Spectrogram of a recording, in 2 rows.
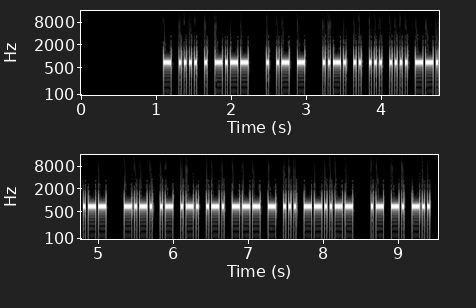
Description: Morse code, heard as a keyed tone, about 34 wpm, 700 Hz. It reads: THEY EAT FISH, CARROTS, AND
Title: Easy Phrases 35wpm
